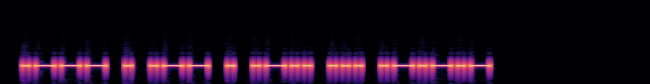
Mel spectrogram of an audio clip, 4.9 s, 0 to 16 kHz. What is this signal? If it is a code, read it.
Morse code, heard as a keyed tone, about 25 wpm, 700 Hz. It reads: JEWELS.
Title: Pangram Challenge v2 - 25wpm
